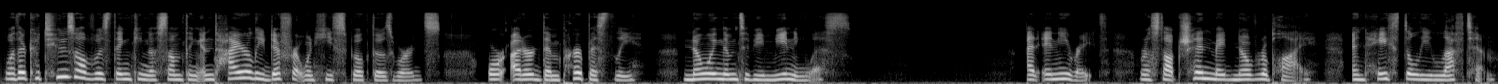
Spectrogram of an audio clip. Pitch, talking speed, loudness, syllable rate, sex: 230 Hz, 130 wpm, -17 LUFS, 5.1 syllables/s, female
